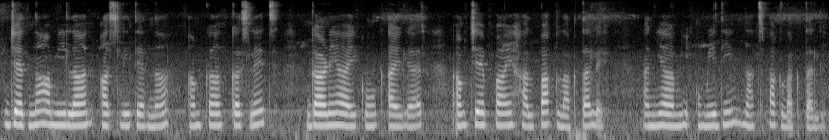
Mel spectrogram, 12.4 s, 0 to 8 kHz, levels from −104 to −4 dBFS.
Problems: constant background noise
